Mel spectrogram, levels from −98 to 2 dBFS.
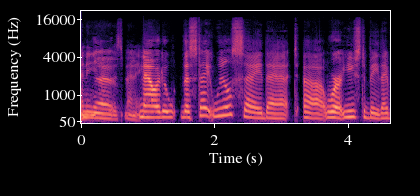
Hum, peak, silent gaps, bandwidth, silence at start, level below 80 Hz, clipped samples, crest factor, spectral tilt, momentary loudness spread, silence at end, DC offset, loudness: none; -6 dBFS; none; 17.5 kHz; 0 s; -70 dBFS; under 0.1%; 16 dB; -4.5 dB/octave; 9 LU; 0 s; under 0.1%; -23 LUFS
